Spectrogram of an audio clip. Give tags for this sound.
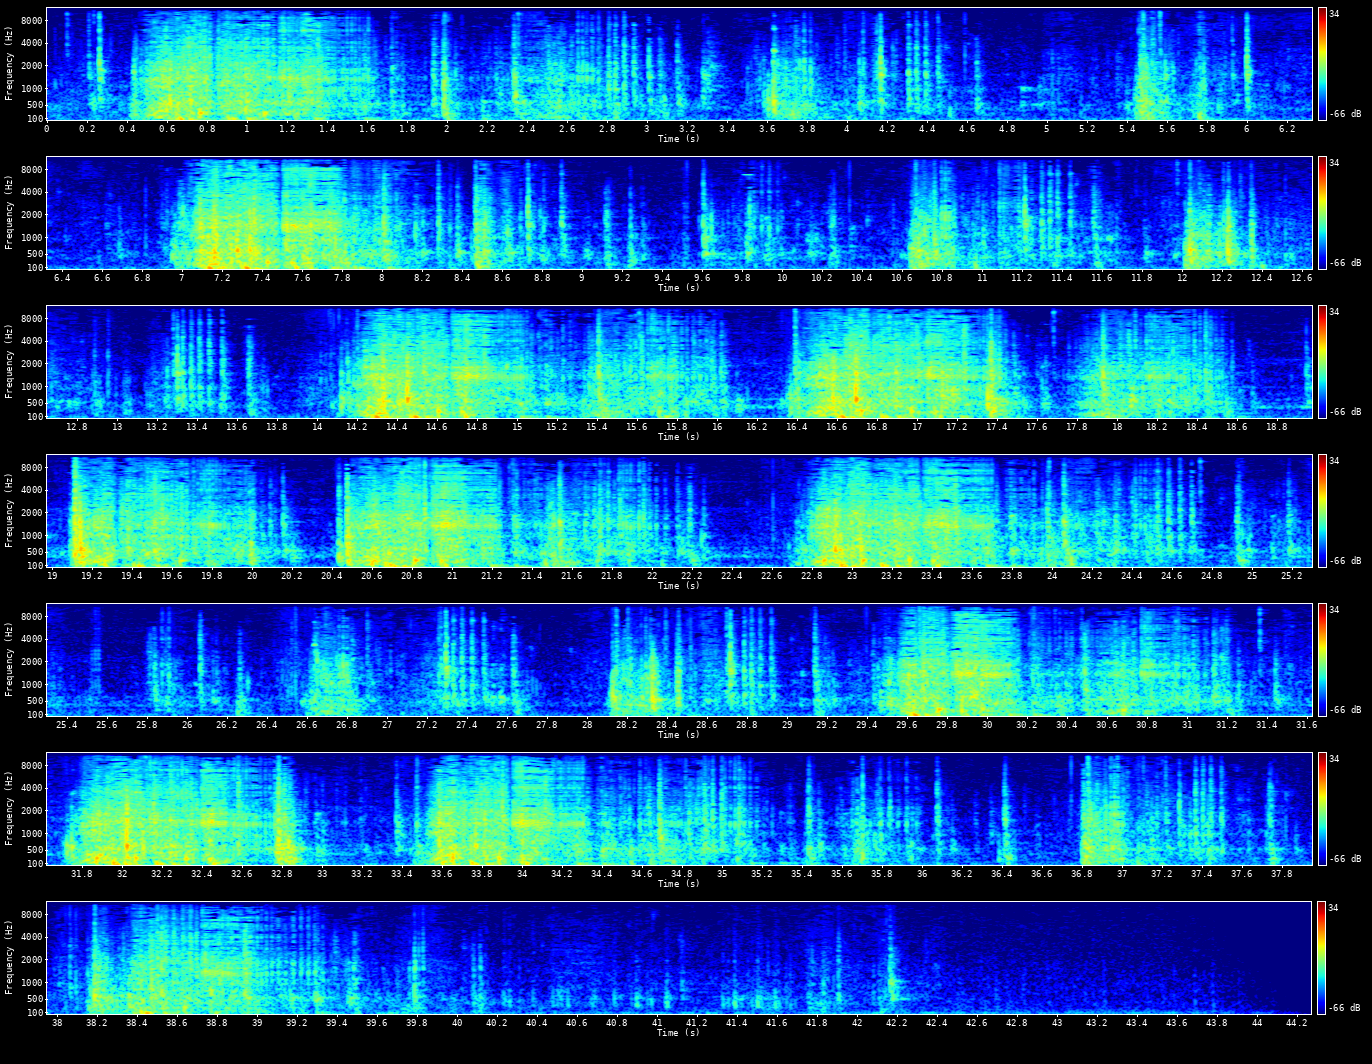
Motorbikes Soundfx Yleisradio Finland Tehosteet Yle Finnish-Broadcasting-Company Field-Recording Suomi Motorcycling

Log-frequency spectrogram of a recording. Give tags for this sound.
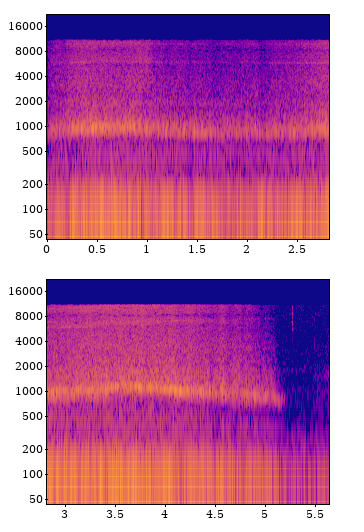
blow wind

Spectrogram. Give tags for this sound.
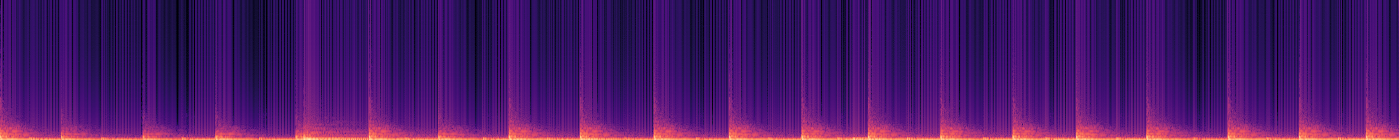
soundscape riff

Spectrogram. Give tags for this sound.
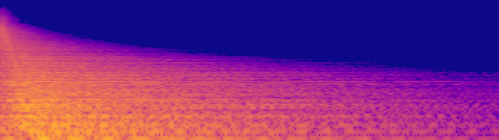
Electronic Scifi Attack down Synth Synthesizer Sweep

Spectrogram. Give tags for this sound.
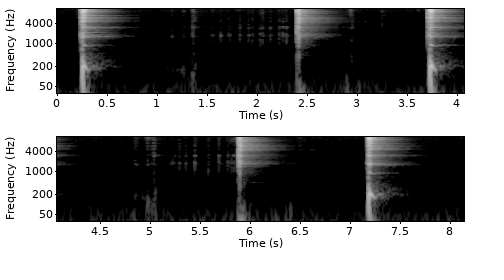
Percussion House Indoors Kitchen Home Cooking Household Foley

